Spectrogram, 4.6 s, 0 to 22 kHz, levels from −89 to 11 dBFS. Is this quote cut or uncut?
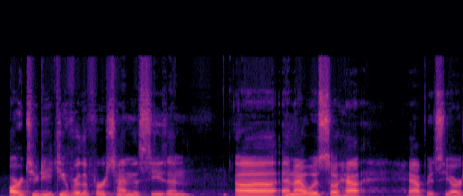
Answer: uncut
